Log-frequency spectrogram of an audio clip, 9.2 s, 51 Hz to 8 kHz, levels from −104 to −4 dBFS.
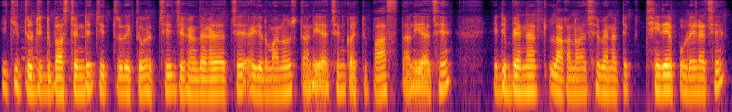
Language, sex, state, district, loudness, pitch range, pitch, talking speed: Bengali, male, West Bengal, Purulia, -20 LUFS, 125-140 Hz, 130 Hz, 190 wpm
